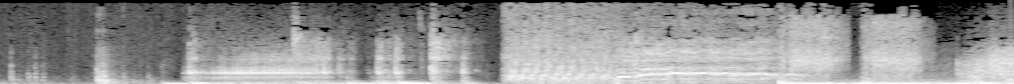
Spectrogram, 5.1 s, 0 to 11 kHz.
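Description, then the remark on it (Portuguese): A mule's loud, braying neigh rises and falls in harsh, wavering bursts, with a rough tonal whinny stretching across several seconds and no talking, played as a sound effect when door number 5 is opened in a Mega FM radio game. “Nós há pouco chamámos-lhe isto, digamos que a maldição do jogo da mula.”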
